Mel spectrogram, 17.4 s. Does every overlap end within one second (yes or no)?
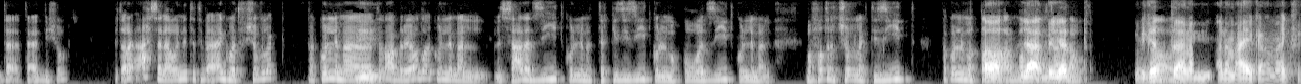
no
